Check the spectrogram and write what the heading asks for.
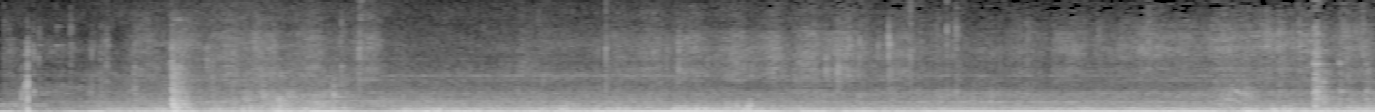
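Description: Low rumble of a sport-fishing boat's engine running, mixed with wind buffeting the microphone and swelling and fading unevenly. There are a couple of sharp knocks in the first second.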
